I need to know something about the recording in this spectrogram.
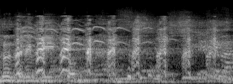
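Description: A person laughing in a quick run of short, high-pitched laughs.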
